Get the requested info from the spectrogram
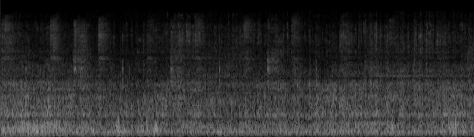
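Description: A Toyota and a BMW idling side by side at a drag-strip start line, a steady low engine hum, as the BMW creeps forward to stage.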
